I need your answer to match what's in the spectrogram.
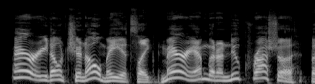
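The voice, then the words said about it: Imitates another person's voice. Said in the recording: “my Jimmy Stewart impression”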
